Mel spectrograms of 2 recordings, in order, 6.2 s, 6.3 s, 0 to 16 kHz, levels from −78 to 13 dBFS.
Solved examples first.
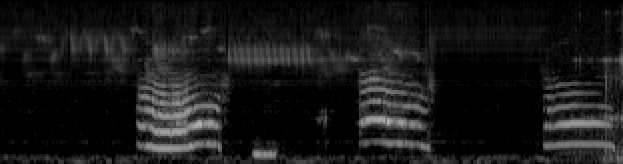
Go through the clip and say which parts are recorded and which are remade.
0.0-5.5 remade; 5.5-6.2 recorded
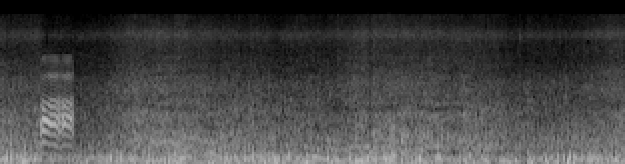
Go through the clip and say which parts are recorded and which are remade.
0.0-1.5 recorded; 1.5-2.2 remade; 2.2-3.0 recorded; 3.0-4.7 remade; 4.7-6.3 recorded

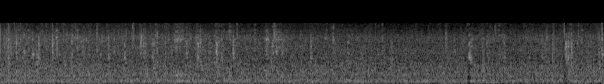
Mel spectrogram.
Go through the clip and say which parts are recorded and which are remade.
0.0-1.8 recorded; 1.8-5.4 remade; 5.4-6.0 recorded

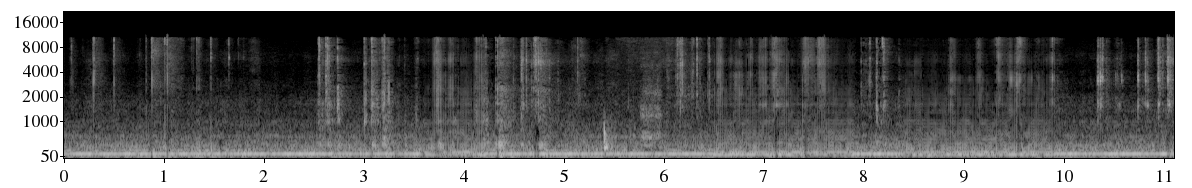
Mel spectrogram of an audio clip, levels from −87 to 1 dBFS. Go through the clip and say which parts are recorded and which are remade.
0.0-3.6 recorded; 3.6-4.2 remade; 4.2-6.5 recorded; 6.5-7.9 remade; 7.9-8.4 recorded; 8.4-9.9 remade; 9.9-11.1 recorded

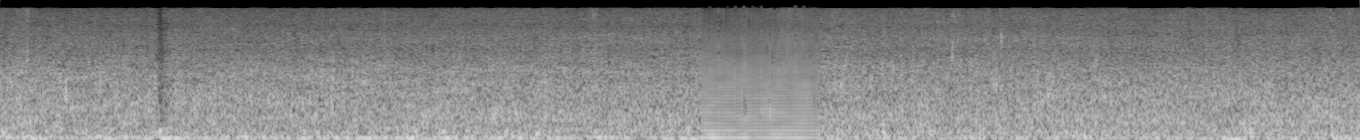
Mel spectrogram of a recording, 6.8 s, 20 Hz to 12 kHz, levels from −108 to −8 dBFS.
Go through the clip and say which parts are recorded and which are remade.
0.0-3.5 recorded; 3.5-4.1 remade; 4.1-6.8 recorded

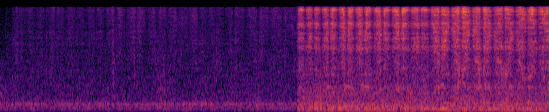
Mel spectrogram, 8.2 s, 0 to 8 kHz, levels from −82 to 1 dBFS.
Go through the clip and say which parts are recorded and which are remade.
0.0-8.2 recorded

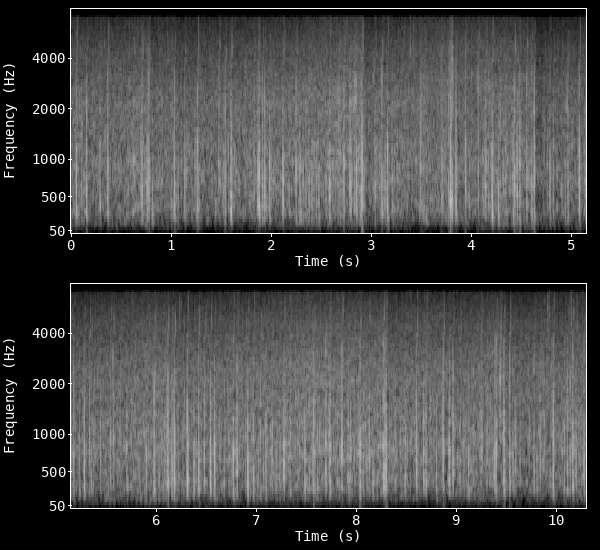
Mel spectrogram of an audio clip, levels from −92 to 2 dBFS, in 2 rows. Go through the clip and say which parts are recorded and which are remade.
0.0-3.4 recorded; 3.4-4.1 remade; 4.1-10.3 recorded

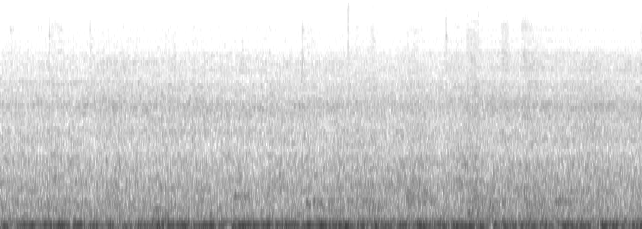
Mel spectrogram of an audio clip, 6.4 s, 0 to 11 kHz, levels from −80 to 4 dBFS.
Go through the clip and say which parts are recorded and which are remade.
0.0-3.3 remade; 3.3-6.4 recorded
